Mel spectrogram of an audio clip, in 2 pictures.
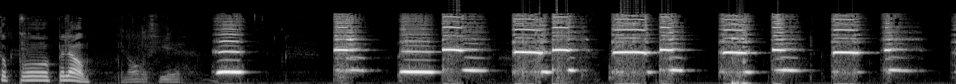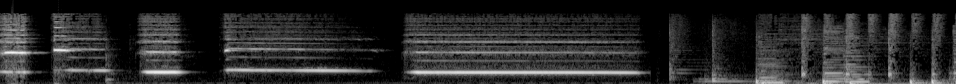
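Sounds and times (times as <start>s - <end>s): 
speech: 0.0s - 2.4s
pifilca whistle blasts: 2.2s - 2.6s, 3.4s - 16.1s.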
